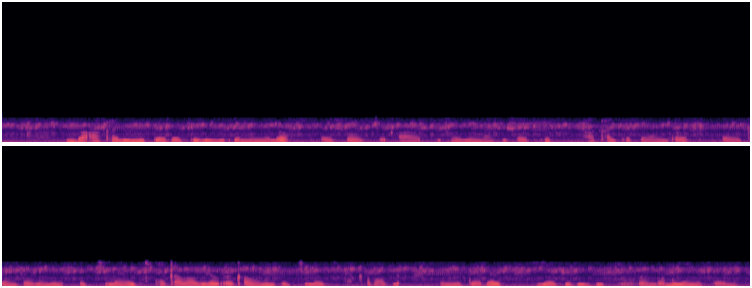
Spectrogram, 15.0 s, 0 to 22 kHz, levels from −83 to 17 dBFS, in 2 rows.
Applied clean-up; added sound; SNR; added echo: none; Frog; 12 dB; none.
